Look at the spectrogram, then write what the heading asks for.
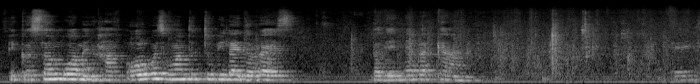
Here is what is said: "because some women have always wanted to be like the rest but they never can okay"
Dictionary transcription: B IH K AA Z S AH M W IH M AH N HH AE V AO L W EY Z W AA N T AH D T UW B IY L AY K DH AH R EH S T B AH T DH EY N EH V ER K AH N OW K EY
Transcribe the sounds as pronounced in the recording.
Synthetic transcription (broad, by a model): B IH K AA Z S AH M W IH M AH N HH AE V AO L W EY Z W AA N T AH D T UW B IY L AY K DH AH R EH S T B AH T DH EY N EH V ER K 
